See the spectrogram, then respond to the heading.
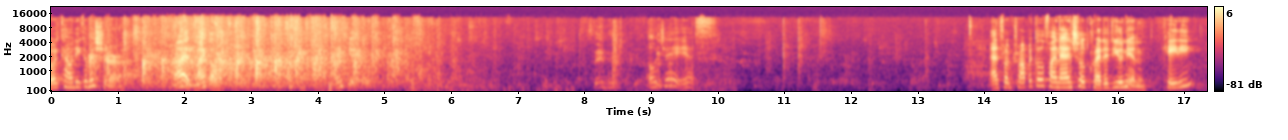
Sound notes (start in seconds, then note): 0.4 applause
